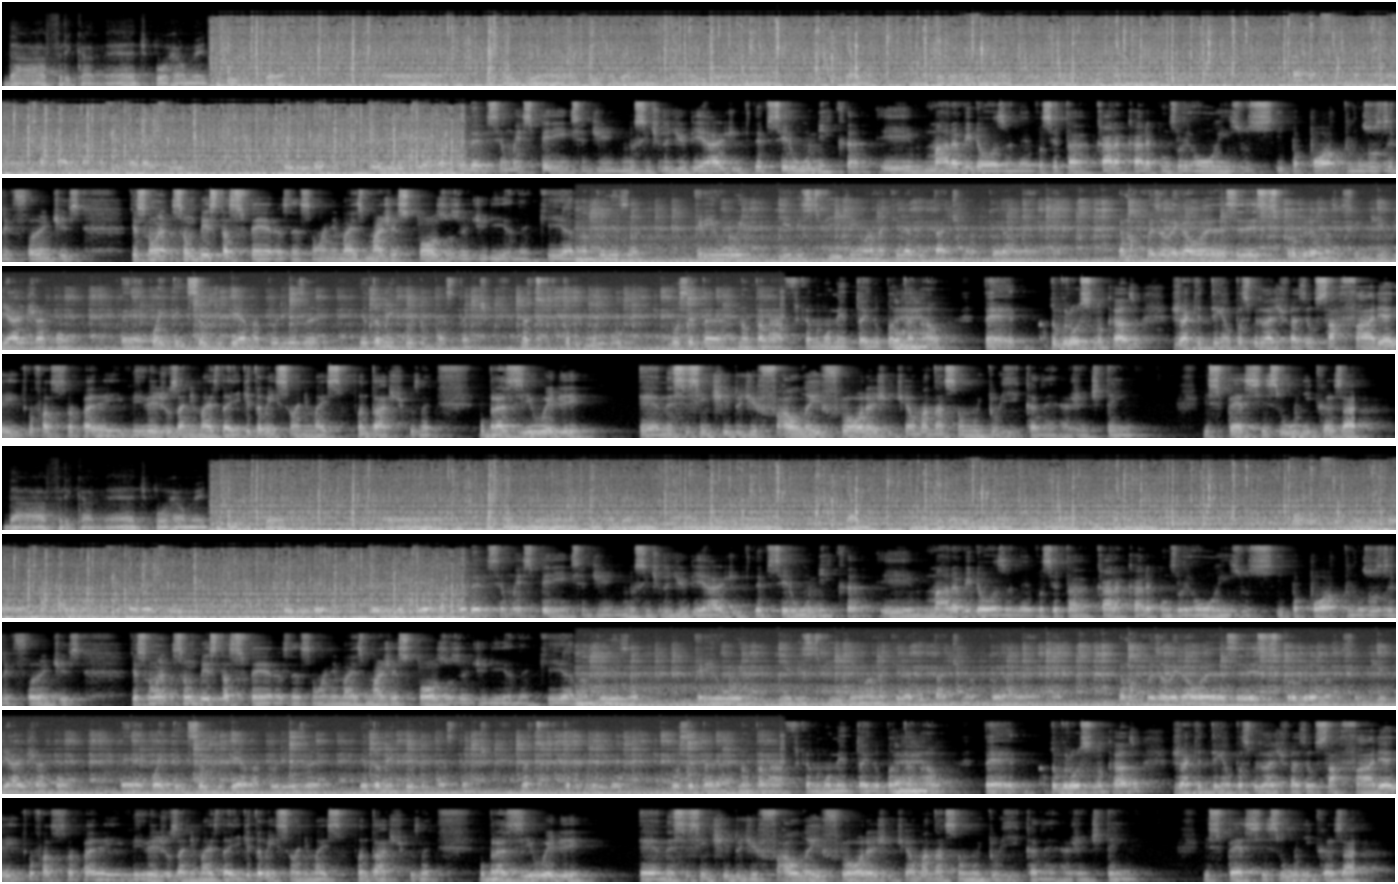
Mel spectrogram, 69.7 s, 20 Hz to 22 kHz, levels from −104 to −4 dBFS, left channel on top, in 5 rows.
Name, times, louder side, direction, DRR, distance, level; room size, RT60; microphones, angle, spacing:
voice 1, 0.0-3.1 3.6-7.8 8.4-8.7 9.1-11.9 33.6-34.2 50.7-51.1 53.8-53.9 60.6-60.7, right 1 dB, 30° left, 1.5 m, -36 dB
sound 1, 2.1-18.6, left 1 dB, 75° left, 2.5 m, -30 dB
voice 2, 9.6-10.2 12.9-15.9 16.7-17.3 17.6-34.3 34.8-38.5 39.0-42.6 43.0-45.1 45.4-51.2 51.6-61.6 62.1-67.1 67.8-69.3, left 1 dB, 50° left, 1.8 m, -35 dB
sound 2, 33.6-49.7, equal, 5° left, 1.1 m, -37 dB
23.0 x 22.0 x 7.9 m
head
